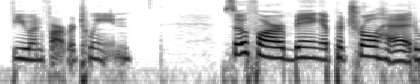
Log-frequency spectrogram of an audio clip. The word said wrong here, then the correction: petrol head: which if anyone doesn't know what that means, it means you're really into like cars and automotives. So far, petrol head. – Did I say it wrong? – Yeah. – Petrol head.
